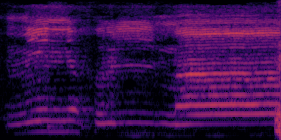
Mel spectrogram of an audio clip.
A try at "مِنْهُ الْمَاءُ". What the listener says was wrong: نون ساکن کو ہلانا نہیں ہے. منہ الماء،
